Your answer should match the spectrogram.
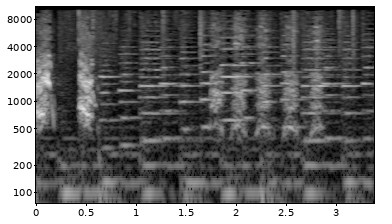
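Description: The dog Kusachka barks sharply twice, followed by a run of rapid, higher yips and excited whines as she jumps up and rushes at Nolik, all loud and with no one talking.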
